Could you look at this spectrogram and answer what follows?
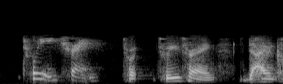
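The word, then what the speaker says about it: Thuy Trang: Tui Trang.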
